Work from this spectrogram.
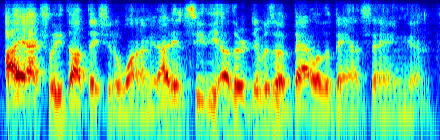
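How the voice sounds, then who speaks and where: A man with a lowish voice hosts a loose live-stream chat and talks at length in a rambling way. He laughs often between stories. The audio is dull and lo-fi. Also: fast. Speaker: show host.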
